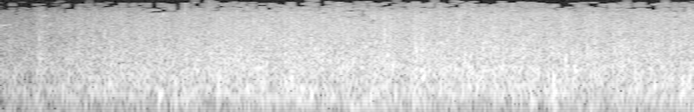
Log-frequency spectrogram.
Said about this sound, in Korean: 그러더니 계곡 물속으로 첨벙첨벙 걸어 들어가는 게 아니겠어요?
